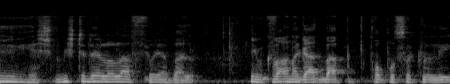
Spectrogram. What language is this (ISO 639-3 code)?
heb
